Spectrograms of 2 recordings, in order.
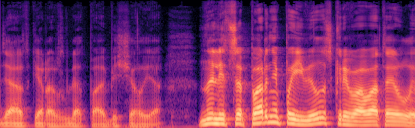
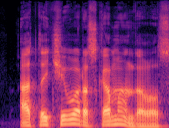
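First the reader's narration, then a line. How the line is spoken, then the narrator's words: Displeased grumble. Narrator (Russian): недовольно проворчал в ответ Кер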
